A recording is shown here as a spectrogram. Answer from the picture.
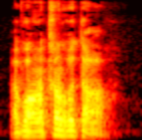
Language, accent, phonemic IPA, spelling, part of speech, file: French, France, /a.vwaʁ œ̃ tʁɛ̃ də ʁ(ə).taʁ/, avoir un train de retard, verb, LL-Q150 (fra)-avoir un train de retard.wav
- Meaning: to be slow to catch on, to lag behind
